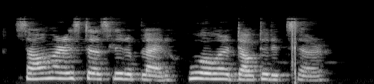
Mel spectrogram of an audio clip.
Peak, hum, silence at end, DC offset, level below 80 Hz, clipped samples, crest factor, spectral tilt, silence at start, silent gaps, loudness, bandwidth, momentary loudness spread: 0 dBFS; none; 0.5 s; under 0.1%; -52 dBFS; under 0.1%; 14 dB; -2.5 dB/octave; 0.15 s; none; -14 LUFS; 9.4 kHz; 6 LU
